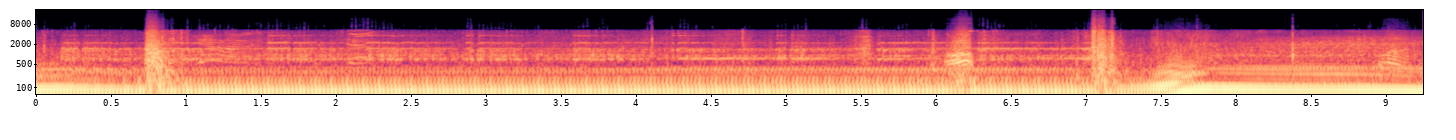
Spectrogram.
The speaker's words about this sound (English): Well, the battery terminal's messed up in the car, so... I'll tell you when they turn it over.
